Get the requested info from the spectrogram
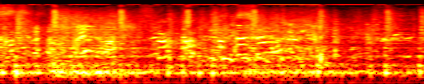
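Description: Sitcom soundtrack played back: jungle sound effects of animal and bird calls over a steady musical drone, with a short laugh at the start.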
